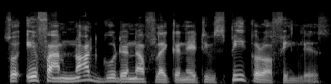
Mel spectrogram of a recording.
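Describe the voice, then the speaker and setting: A man with an Indian accent and Magahi as his native language gives an informal academic lecture. His voice is bright and forceful, captured dry with hardly any room sound. He teaches in an animated way, putting questions to his listeners and answering them himself. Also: mid-range voice, normal speed, no echo. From Bihar, India. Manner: animated, asks and answers own rhetorical questions. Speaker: university language teacher, invited webinar speaker.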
